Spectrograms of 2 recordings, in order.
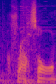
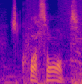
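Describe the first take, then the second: First: It is said with a plain English pronunciation. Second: It is said with a French pronunciation. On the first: "I don't say croissant or whatever you guys say over here" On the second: "It's got a bit of elegance to it"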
